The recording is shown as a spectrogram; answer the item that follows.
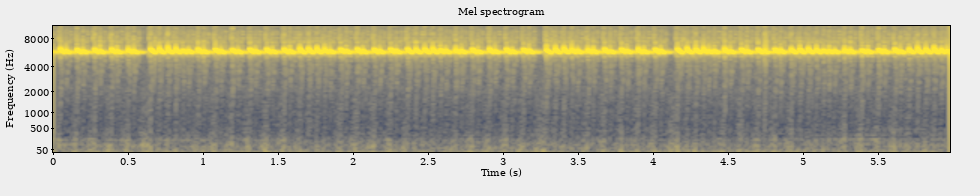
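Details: Cricket for bird-song training: bursts of rapid high chirps, about three per second, broken by short pauses at roughly half a second, three and four seconds, with a faint low rumble behind.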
